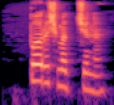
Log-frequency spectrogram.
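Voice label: "пӧрысьмӧдчыны", Komi, female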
